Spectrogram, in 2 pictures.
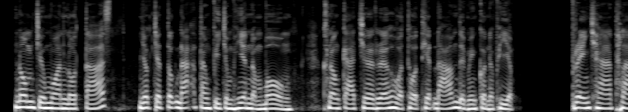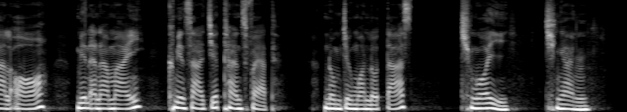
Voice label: Male Khmer TVC

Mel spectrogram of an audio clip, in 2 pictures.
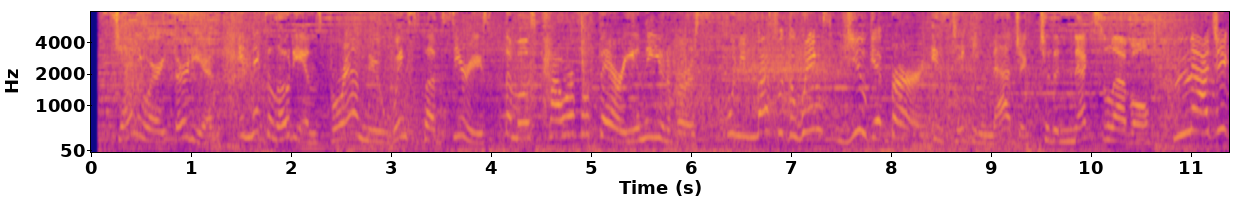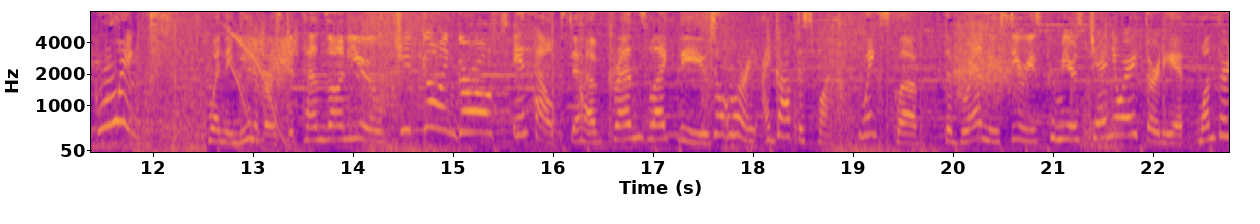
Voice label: US English Young Promo, English US Female; Nickelodeon

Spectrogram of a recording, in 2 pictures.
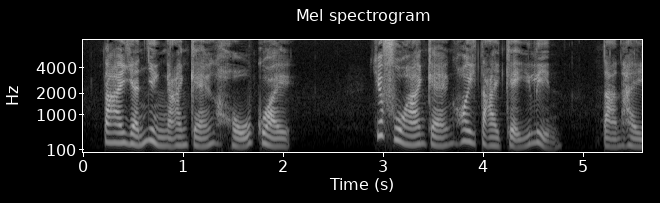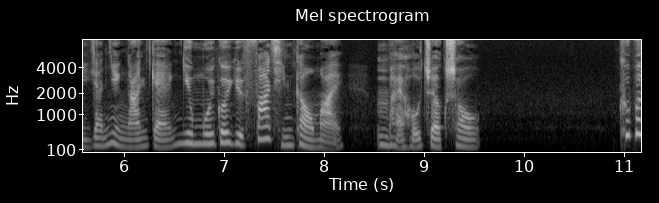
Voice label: Cantonese Matured, Cantonese Female

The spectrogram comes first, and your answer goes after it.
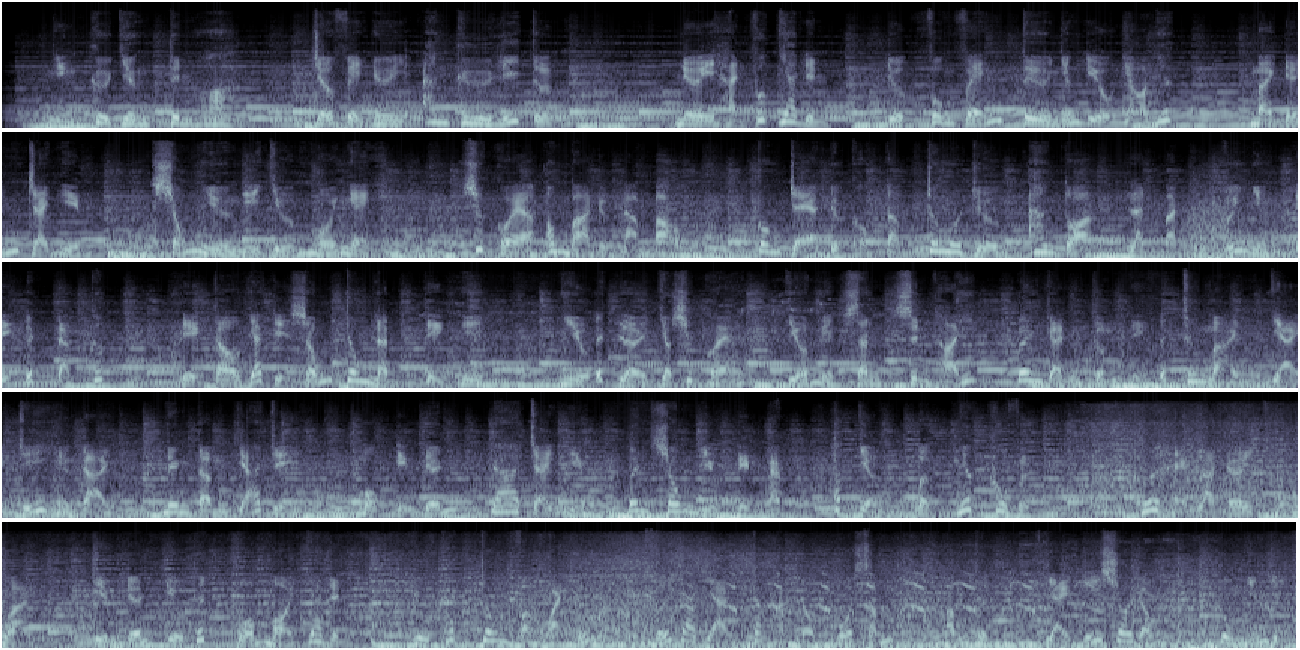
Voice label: South Male, South Vietnamese; Aqua City

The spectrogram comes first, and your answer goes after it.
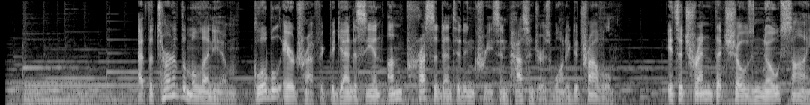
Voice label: US English Documentary; Changi Airport

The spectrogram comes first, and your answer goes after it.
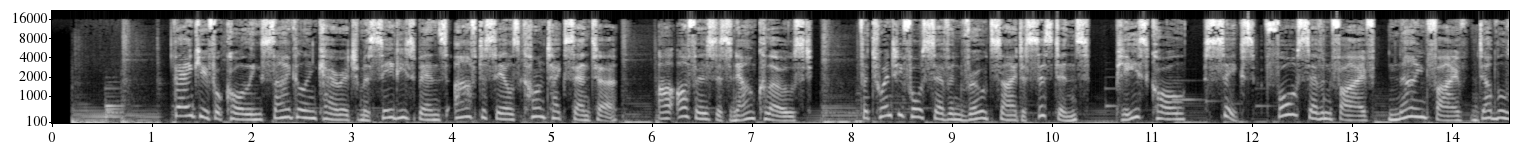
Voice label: Asian English VO

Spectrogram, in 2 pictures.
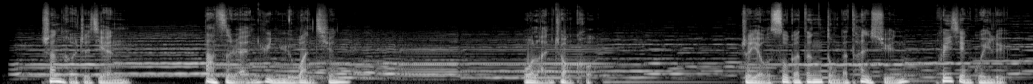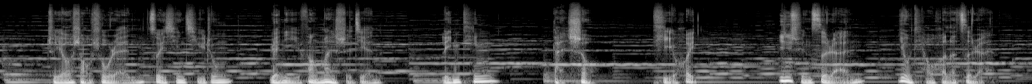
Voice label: Mandarin

